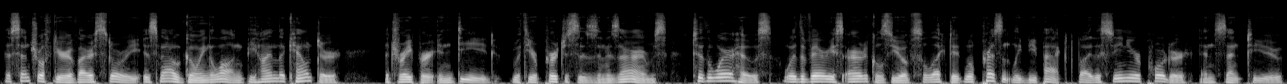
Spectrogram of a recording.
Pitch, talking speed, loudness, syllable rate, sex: 110 Hz, 205 wpm, -18 LUFS, 5.9 syllables/s, male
